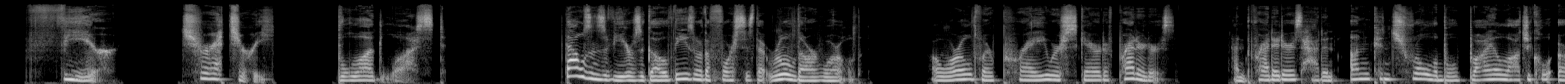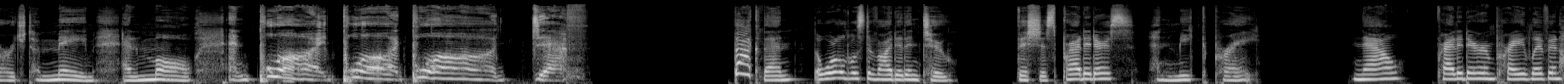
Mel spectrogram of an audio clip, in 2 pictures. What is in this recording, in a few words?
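English UK, character; GoLocalise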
